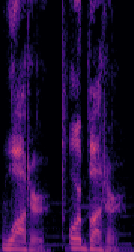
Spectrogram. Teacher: the flap T sound, where the T sounds like a soft D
